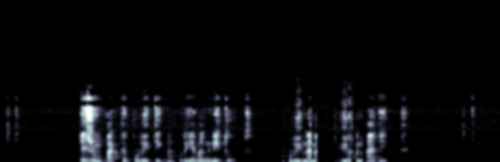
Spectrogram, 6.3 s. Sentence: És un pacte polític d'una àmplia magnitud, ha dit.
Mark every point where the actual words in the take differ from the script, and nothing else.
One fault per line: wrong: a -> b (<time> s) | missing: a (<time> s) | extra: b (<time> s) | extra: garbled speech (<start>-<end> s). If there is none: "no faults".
missing: d'una (2.1 s)
extra: garbled speech (3.4-4.5 s)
